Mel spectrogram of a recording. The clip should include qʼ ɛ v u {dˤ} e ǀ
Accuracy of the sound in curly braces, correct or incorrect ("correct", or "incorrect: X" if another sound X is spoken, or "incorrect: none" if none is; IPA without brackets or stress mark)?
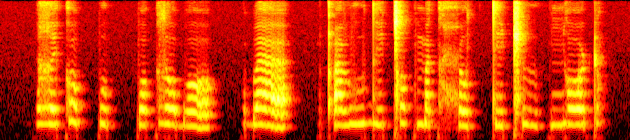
incorrect: d̪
